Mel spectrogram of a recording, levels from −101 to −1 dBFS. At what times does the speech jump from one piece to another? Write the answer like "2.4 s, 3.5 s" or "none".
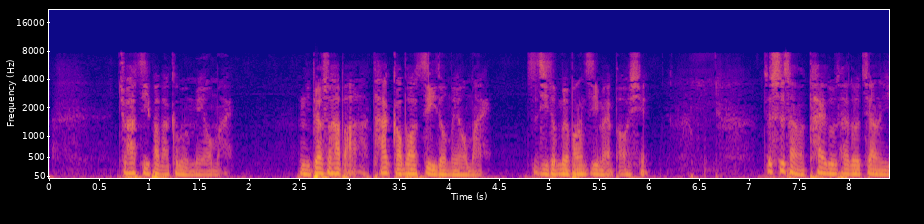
2.9 s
